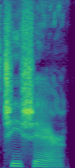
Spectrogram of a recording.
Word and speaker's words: Kai Shi: Random tip of the day, Kai Shi is pronounced as Chi Share.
